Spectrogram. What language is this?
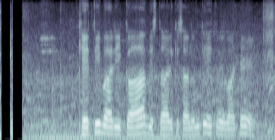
Bhojpuri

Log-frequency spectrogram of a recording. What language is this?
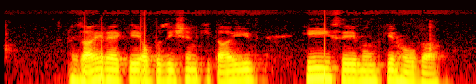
Urdu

